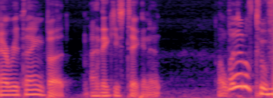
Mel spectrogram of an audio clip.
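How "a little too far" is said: sudden high squeaky tail; mock high squeak. Joking about Mac Jones, voice jumps high. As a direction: squeak out the end in mockery.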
